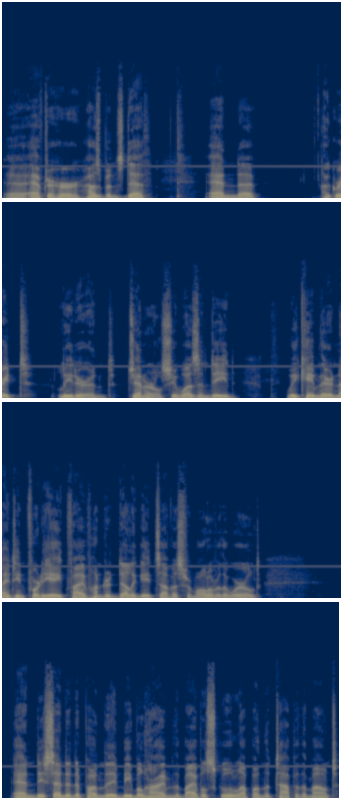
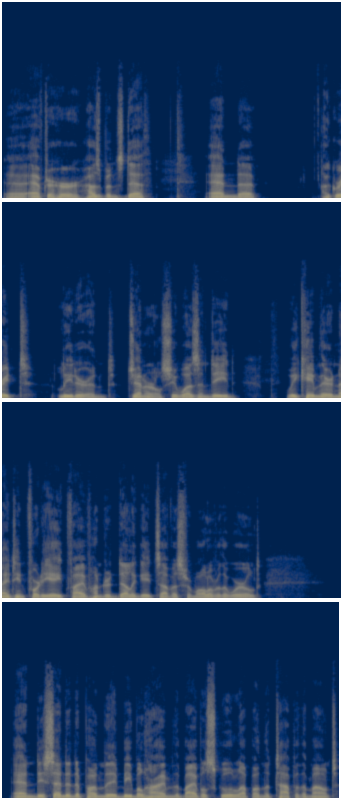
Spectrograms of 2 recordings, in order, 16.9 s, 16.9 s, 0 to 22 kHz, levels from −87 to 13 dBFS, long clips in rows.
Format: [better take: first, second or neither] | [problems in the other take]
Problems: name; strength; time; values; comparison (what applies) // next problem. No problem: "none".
second | high-pitched whine; faint; throughout; 3.5 kHz, 30 dB below the speech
